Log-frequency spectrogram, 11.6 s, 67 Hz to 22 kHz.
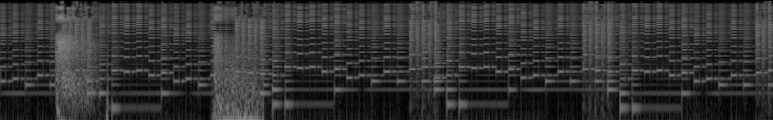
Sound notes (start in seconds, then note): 3.2 thud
